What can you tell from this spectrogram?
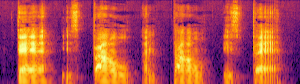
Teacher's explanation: these lines use a trochaic meter which is a pattern of a stressed syllable followed by an unstressed syllable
